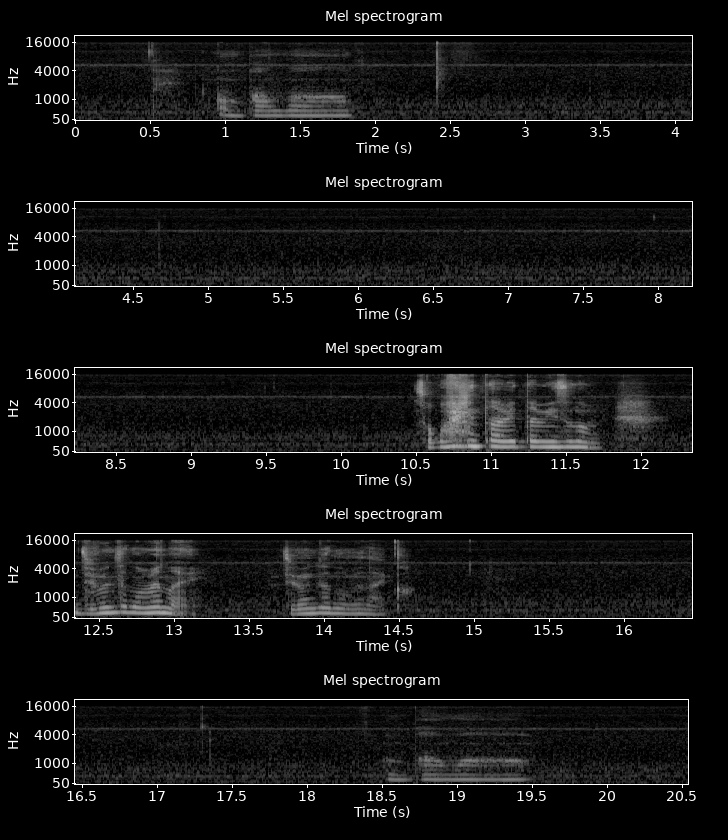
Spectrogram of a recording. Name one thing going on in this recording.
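A young woman speaks softly and close by in short bursts.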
